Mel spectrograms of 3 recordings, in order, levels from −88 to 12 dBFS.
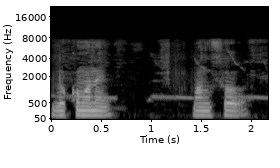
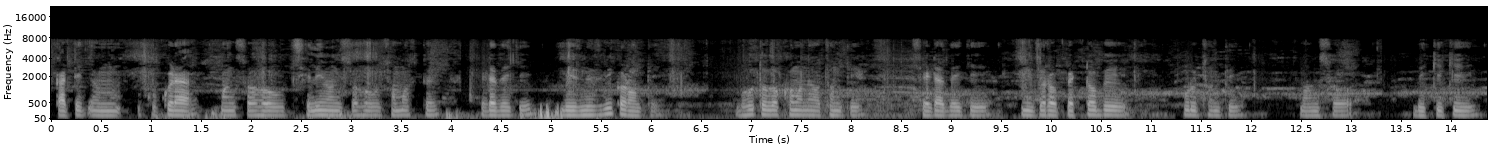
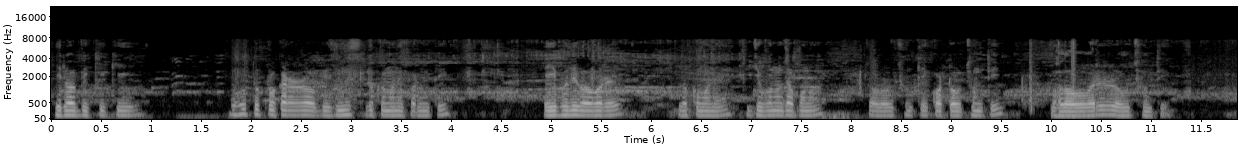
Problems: constant background noise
